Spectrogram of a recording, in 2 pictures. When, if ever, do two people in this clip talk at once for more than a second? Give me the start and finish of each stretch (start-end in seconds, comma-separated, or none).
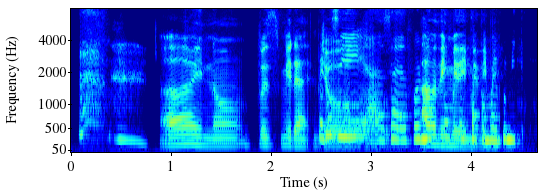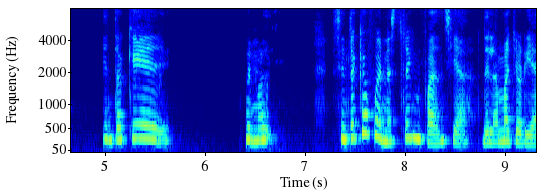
2.4-4.4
